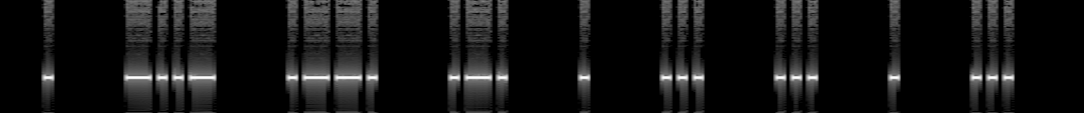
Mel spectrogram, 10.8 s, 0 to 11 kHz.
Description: Morse code, heard as a keyed tone, about 15 wpm, spaced as for 8 wpm, 1000 Hz. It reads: EXPRESSES
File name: qotdfiles / 8wpm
